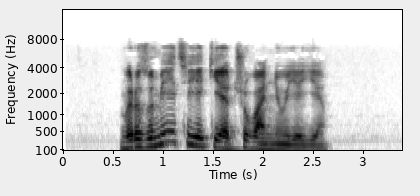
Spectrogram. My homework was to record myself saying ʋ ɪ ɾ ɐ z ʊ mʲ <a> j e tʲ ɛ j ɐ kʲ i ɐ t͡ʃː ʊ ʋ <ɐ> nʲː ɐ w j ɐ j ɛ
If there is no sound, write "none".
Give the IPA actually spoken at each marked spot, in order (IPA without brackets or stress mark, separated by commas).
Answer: i, ɑ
